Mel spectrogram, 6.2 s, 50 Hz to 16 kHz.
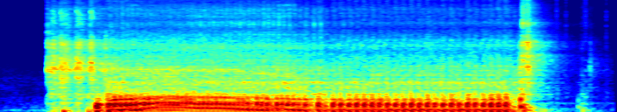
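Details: Rally-prepared KTM 690 single: starts with a thump, runs a few seconds with an uneven, sagging beat, then stalls. It runs badly and almost misfires below 3,000 rpm; cause unknown.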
